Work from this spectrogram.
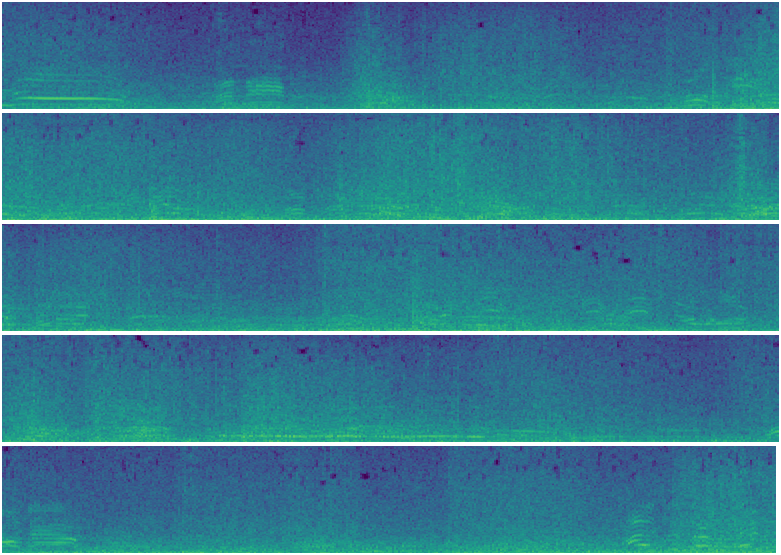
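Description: Oars rowing a ship through waves in Assassin's Creed Odyssey, heard as steady broadband rushing water and surf that keeps going with no break.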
